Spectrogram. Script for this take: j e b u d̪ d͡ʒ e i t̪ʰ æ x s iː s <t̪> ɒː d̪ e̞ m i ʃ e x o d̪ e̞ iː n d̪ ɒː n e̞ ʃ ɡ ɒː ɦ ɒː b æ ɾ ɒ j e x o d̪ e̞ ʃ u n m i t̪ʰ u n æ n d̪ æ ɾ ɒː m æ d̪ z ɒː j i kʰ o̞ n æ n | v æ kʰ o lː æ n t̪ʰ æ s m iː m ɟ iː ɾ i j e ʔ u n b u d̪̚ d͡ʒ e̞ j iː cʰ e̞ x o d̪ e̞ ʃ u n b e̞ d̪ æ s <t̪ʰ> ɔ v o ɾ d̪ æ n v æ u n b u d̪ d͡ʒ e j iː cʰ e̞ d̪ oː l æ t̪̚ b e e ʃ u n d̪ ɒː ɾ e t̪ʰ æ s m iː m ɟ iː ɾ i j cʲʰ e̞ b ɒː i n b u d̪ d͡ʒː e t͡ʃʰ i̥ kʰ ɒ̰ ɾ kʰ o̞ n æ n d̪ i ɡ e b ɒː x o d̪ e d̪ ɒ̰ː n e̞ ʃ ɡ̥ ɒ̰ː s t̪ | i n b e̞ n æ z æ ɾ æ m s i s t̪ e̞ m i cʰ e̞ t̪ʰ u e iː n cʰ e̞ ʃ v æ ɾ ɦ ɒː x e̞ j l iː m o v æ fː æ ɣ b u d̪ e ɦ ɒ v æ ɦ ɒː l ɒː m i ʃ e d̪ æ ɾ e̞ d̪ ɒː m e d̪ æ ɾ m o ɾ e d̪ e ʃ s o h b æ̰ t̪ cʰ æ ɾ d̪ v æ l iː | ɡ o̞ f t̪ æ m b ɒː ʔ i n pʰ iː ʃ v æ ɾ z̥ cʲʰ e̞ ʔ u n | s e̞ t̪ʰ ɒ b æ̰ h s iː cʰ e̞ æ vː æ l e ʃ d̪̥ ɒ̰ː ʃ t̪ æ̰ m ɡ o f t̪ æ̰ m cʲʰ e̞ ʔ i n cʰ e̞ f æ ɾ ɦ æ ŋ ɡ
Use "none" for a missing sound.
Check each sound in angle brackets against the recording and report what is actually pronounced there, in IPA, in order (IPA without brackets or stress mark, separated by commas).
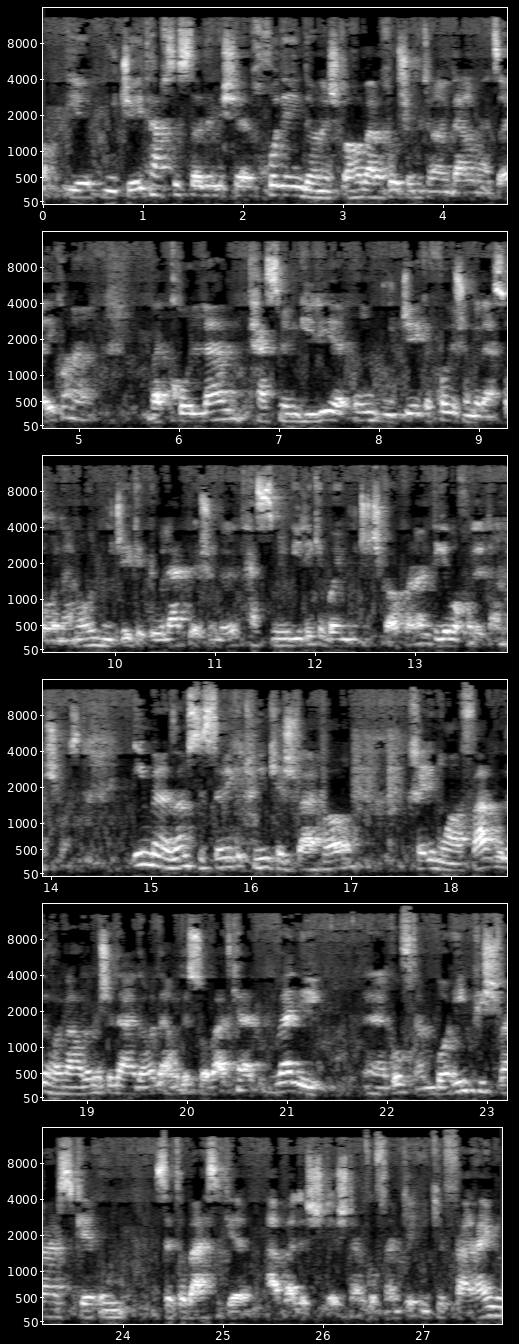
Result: d̪, t̪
